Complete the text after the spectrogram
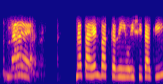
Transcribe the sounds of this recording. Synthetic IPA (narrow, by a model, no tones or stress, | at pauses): mɛ̃ː | mɛ̃ːpɛːɾẽɳʈ̚baːt̪kəɾːəiɦũːɪsiːt̪aːkiː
